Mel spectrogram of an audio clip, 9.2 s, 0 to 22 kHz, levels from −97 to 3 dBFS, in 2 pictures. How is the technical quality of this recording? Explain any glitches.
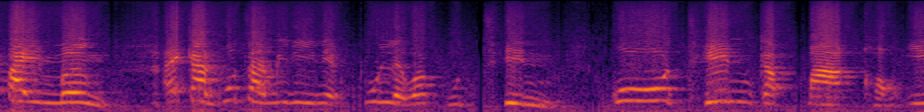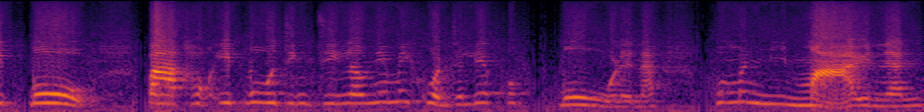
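Technical quality is poor, with heavy coding damage across the whole recording.

1-bit DFPWM compression, throughout: each sample is reduced to a single up-or-down step on an adaptive level, the density fitting a 48 kbps stream. The coarse steps leave dense broadband noise, so the speech sounds fuzzy and crackly, with its treble smothered under hiss.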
